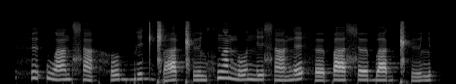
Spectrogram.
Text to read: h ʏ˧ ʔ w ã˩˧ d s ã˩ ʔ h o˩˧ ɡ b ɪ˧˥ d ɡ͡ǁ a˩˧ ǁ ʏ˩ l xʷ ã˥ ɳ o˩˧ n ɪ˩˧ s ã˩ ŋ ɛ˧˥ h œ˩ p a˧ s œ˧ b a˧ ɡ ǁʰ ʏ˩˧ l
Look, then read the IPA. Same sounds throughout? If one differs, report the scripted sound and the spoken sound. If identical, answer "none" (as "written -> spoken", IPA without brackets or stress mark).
ɳ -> ŋ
